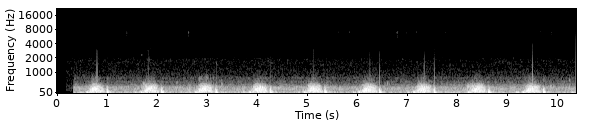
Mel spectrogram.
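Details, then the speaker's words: 62-year-old man with exertional syncope: on auscultation, a regular heartbeat near 55 per minute with a harsh crescendo-decrescendo ejection systolic murmur after each first sound, most likely aortic stenosis, to be confirmed by echocardiography. "this is ejection systolic murmur most likely due to aortic stenosis other physical findings and ultimately echocardiography will confirm it"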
